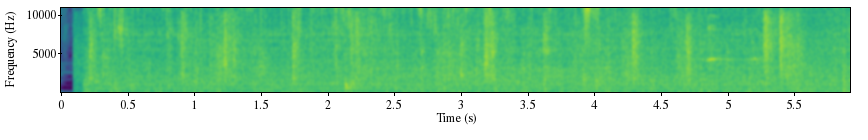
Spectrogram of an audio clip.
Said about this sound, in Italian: Sentite questo baccano? È il rumore delle trivelle, il petrolio ha fatto la fortuna dei Rockefeller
